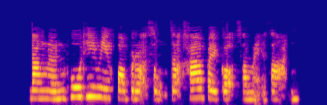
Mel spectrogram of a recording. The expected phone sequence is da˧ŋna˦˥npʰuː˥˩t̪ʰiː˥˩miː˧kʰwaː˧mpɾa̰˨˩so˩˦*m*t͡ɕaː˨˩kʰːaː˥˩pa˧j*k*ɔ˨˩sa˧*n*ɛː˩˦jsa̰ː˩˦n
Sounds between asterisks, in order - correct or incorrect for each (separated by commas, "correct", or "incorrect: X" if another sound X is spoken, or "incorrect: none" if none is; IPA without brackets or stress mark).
incorrect: ŋ, correct, incorrect: m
